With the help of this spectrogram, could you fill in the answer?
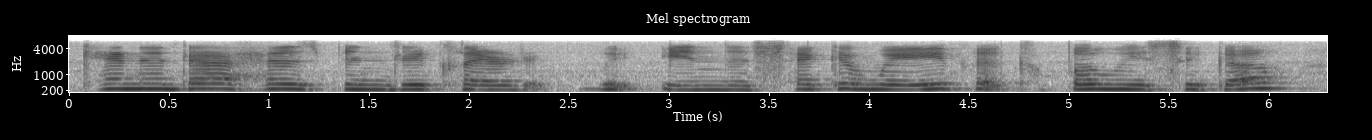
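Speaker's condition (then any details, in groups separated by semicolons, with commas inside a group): Ataxia; affects mouth and tongue coordination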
